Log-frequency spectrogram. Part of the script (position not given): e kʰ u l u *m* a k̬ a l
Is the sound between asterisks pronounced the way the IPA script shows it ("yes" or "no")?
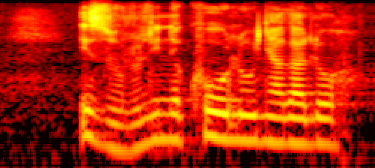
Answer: no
